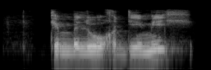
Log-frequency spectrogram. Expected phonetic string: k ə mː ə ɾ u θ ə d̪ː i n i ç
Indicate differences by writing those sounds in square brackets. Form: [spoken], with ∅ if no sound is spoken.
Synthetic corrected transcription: k ə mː ə [l] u [χ] ə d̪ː i [m] i ç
